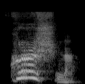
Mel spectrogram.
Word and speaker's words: Krishna: The proper pronunci is Krishna. Krishna or in other words we pronounce we just break the word. We break the word like this. So how we going to pronounce Krishna C?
